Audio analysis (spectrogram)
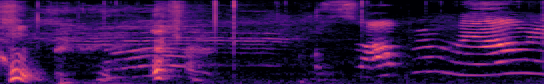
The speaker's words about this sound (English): Okay, problem averted. We're back on track now that the cat and the kid are stopping.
